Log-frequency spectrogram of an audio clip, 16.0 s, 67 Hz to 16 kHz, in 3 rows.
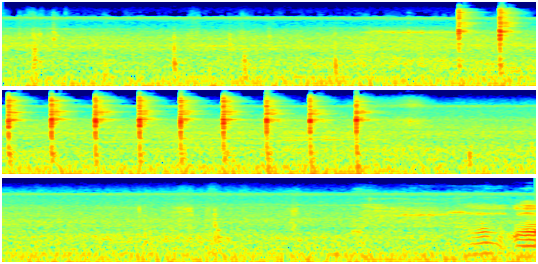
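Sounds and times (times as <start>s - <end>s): hammer striking: 4.6s - 9.2s.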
